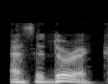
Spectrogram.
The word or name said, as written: aciduric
